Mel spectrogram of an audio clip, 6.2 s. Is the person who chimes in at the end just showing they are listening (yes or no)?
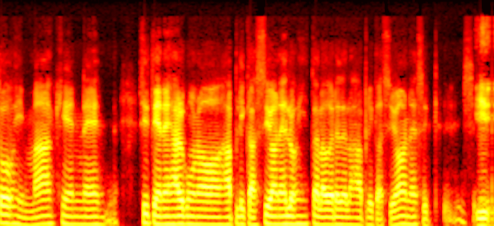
no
